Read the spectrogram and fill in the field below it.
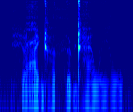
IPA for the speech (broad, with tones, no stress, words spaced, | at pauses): hy˧ʕi˦ɖʱœ˨θy˧ ɖʱæ˨wi˨w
